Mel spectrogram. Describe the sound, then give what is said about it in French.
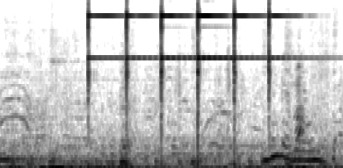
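A small bicycle bell, used to give a warning, dings six times in quick, even succession, each bright metallic ring lingering briefly, while voices murmur softly in the background. “Et euh, la sonnette, elle sert à quoi Il y en a une petite pour avertir.”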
